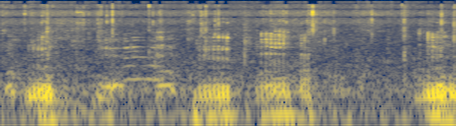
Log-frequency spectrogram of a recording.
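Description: Several pigs grunting on a farm in cold weather while being herded into a pen, short low grunts in uneven bursts close by, some louder and clustered, with light background noise between them.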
